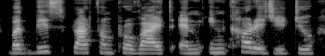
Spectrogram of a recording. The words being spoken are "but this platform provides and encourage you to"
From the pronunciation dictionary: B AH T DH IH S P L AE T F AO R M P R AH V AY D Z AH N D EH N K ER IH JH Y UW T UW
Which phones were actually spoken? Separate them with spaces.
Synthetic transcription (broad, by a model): B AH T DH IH S P L AE T F AO R M P R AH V AY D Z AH N EH N K ER IH JH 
